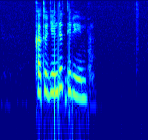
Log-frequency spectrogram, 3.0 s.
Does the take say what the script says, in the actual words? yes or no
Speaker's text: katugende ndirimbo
yes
